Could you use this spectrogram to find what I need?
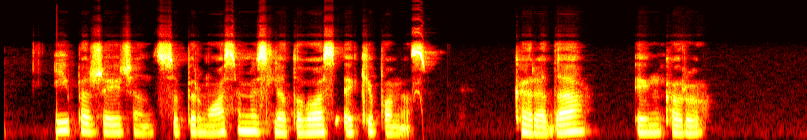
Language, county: Lithuanian, Kaunas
